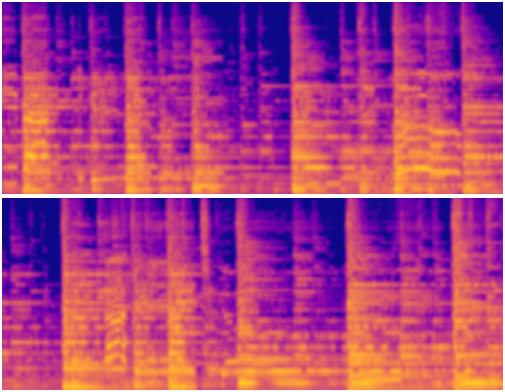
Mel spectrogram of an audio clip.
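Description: Acoustic guitar strumming a slow folk ballad, with a man singing over it in phrases.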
